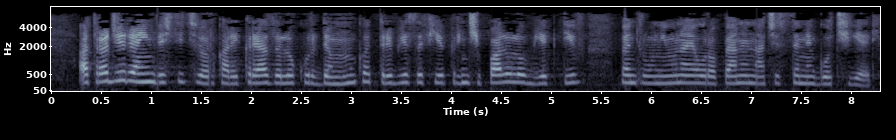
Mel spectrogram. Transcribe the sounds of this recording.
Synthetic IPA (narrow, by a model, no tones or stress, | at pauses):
at̪ɾad͡ʒe̞ɾeainve̞st̪it̪silo̞rkaɾe̞kɾe̞azəlo̞kurʲd̪e̞muŋkət̪ɾe̞buje̞səfije̞pɾint͡ʃipalulo̞bje̞kt̪iv | pe̞nt̪ɾuːniuneae̞uɾo̞peanəɨnat͡ʃe̞st̪e̞ne̞ɡo̞t͡ʃije̞rʲ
